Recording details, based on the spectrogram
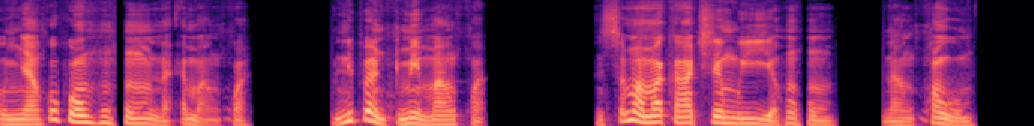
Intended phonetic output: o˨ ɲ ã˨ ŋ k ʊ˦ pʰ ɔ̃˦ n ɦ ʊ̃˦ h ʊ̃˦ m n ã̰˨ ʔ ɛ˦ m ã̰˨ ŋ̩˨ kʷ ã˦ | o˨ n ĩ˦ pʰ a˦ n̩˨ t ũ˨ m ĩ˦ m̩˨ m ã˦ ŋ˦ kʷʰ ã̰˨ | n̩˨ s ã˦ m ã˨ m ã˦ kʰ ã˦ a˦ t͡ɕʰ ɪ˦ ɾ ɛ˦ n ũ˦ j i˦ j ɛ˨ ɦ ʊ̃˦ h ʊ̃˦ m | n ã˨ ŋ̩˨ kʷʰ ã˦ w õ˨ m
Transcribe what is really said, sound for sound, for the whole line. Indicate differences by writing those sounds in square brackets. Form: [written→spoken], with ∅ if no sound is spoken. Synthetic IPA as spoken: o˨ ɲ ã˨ ŋ k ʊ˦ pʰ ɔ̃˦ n ɦ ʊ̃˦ h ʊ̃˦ m n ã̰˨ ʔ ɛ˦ m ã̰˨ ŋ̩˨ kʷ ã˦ | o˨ n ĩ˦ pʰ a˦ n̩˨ t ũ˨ m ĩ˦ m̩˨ m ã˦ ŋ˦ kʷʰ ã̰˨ | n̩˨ s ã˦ m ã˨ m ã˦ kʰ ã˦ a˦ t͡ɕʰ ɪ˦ ɾ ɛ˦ [n→m] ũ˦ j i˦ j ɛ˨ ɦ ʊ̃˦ h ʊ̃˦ m | n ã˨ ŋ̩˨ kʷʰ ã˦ w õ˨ m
